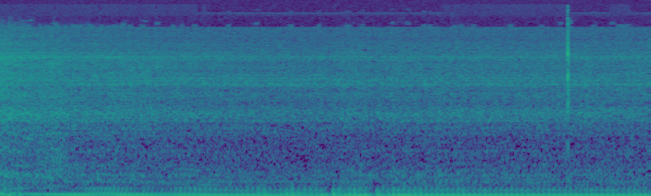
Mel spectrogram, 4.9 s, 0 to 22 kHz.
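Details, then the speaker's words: 2007 Mini Cooper S R56 after replacing rail fuel pressure sensor (P0190 rough idle, no start): fuel pressure now present, steady even low rumble with no misses or hunting; idling great, though later P0300 misfires returned and P0012 appeared. "At least my fuel pressure is here, and you can see now it's idling great."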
